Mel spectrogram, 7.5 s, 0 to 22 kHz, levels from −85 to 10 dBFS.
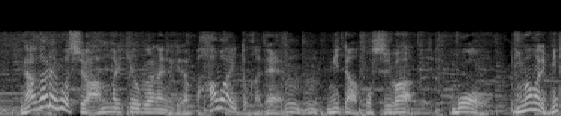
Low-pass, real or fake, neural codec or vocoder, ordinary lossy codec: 7.2 kHz; fake; codec, 44.1 kHz, 7.8 kbps, DAC; none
